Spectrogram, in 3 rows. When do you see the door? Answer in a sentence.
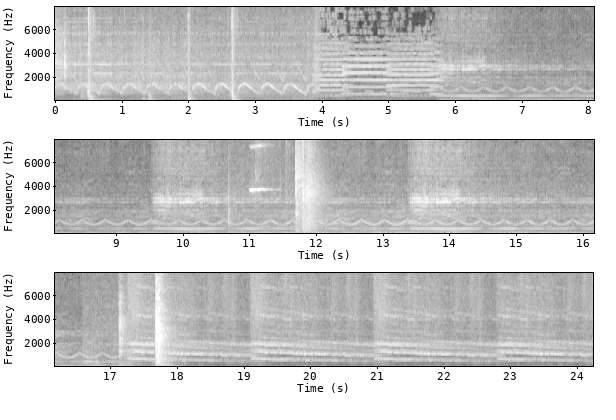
The door can be heard from 0.5 to 2.9 s, from 10.7 to 12.2 s and from 16.6 to 18.1 s.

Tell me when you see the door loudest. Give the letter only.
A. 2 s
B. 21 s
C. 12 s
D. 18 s
D.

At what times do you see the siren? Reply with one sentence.
The siren can be heard from 0.0 to 24.1 s.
